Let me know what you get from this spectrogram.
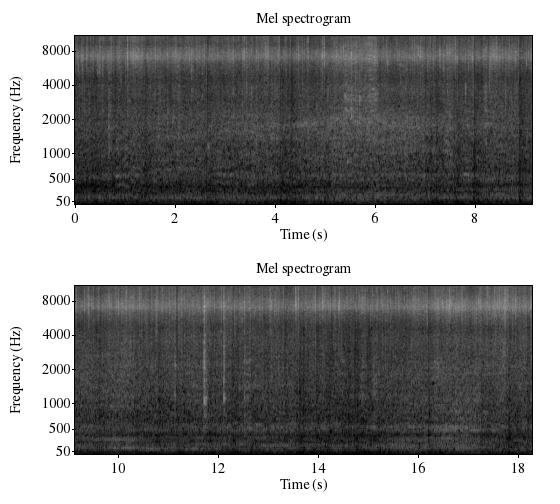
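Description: Egg omelette sizzling in oil on a flat iron tawa, with a metal spatula scraping and turning it on the pan. Two sharp taps of the spatula on the iron come about two-thirds of the way through.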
